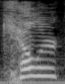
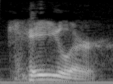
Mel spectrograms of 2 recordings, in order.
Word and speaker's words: Kehler: Is it Keller? Am I pronouncing that right? It's actually Kehler.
